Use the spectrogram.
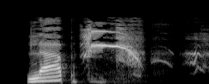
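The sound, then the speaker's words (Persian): A man's shrill scream, performed for laughs at a comedy show: a short low vocal burst, then a long high scream that falls in pitch, followed by faint breathy sounds. “من این جیغ منه”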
